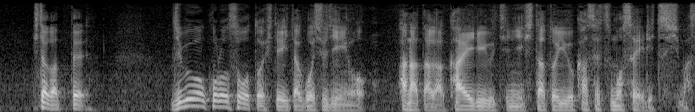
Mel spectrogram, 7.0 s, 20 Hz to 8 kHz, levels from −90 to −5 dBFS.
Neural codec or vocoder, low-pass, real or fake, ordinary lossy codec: none; 7.2 kHz; real; none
